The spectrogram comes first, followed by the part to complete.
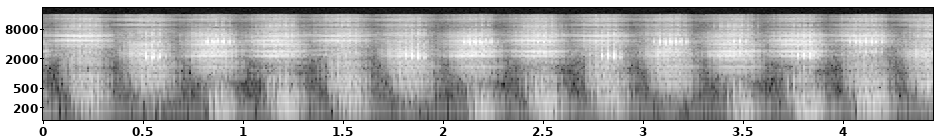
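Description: Casio CZ-230S synthesizer playing its Bossa Nova rhythm pattern, processed through an Alesis Midiverb 4 multi-effects preset: a steady repeating beat of about three pulses a second.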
